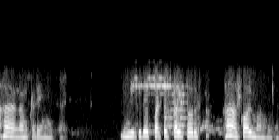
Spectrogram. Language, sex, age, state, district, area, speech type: Kannada, female, 18-30, Karnataka, Gadag, rural, conversation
